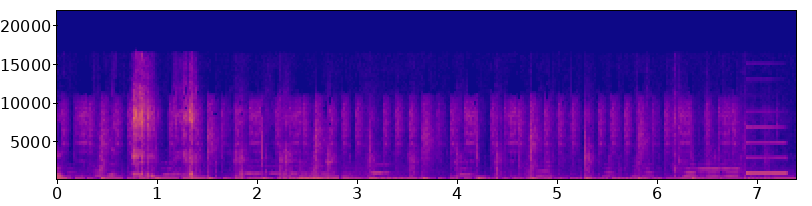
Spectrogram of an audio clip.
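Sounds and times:
person mumbling while chewing: 0:00.0 - 0:04.0
crunching rice crackers: 0:00.5 - 0:07.3.

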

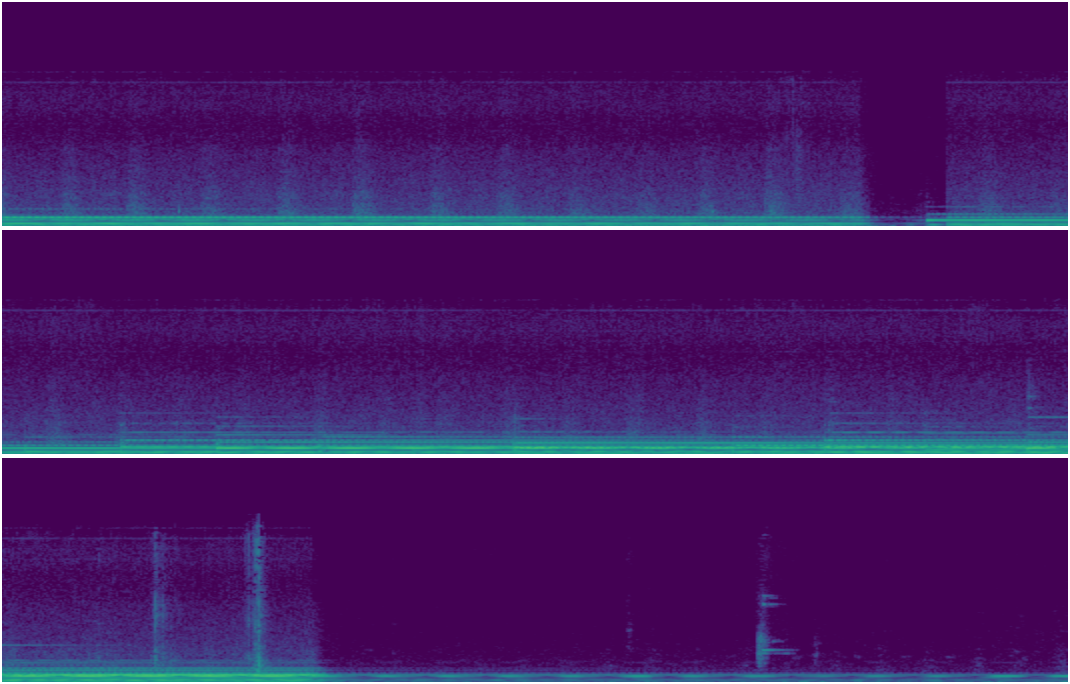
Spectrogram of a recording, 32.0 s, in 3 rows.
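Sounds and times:
Tibetan singing bowls ringing: 0:00.0 - 0:31.9.

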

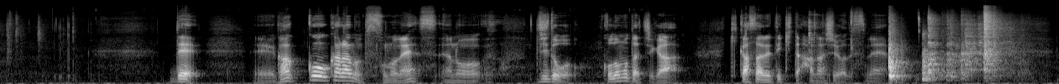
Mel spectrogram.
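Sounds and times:
speech: 0:01.7 - 0:09.1
clothes hanger falling and clattering: 0:09.2 - 0:10.3.

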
